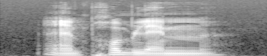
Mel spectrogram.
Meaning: 1. problem 2. trouble
- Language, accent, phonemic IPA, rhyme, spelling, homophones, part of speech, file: French, France, /pʁɔ.blɛm/, -ɛm, problème, problèmes, noun, Fr-problème.ogg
